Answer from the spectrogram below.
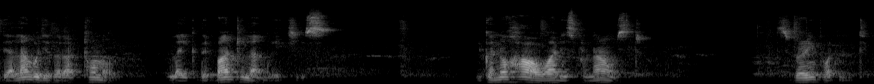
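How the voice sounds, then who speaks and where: With a lowish voice and sharp tone, a Swahili-speaking language teacher delivers an off-the-cuff lesson to camera. He repeats words and fills pauses with lots of "uh"s, and the echoey room carries faint noise.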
